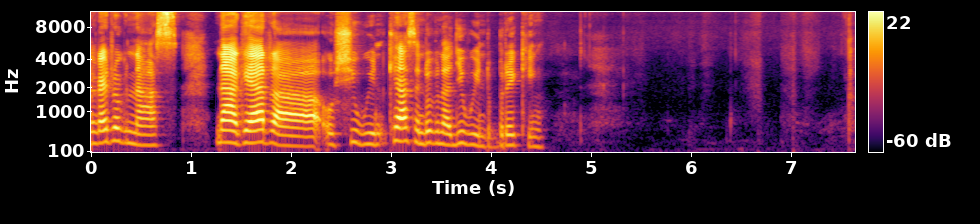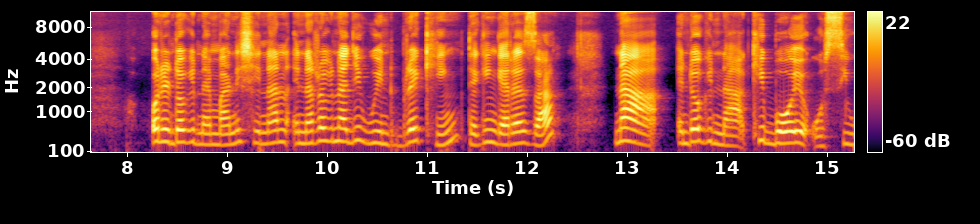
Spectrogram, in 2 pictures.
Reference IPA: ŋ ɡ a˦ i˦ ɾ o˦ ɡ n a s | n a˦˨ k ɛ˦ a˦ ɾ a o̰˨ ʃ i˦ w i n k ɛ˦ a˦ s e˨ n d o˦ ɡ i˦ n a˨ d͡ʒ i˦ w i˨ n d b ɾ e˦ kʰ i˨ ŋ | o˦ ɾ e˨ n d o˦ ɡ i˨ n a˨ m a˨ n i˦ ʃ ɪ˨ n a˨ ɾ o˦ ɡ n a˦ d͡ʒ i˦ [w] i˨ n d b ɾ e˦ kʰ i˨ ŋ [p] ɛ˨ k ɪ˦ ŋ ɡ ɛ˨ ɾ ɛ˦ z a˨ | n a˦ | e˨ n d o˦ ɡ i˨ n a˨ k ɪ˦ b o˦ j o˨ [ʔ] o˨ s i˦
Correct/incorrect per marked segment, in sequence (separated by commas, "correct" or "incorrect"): correct, incorrect, correct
